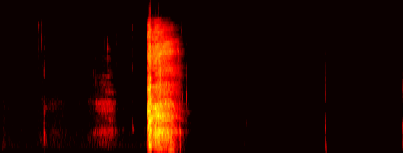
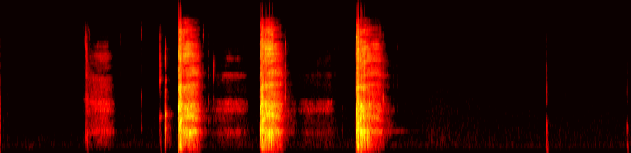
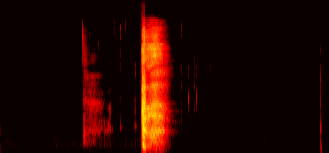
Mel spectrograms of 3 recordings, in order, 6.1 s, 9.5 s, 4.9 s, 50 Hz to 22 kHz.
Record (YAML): cough_length: 6.1 s
cough_amplitude: 32768
cough_signal_mean_std_ratio: 0.18
three_cough_length: 9.5 s
three_cough_amplitude: 32768
three_cough_signal_mean_std_ratio: 0.22
exhalation_length: 4.9 s
exhalation_amplitude: 32756
exhalation_signal_mean_std_ratio: 0.19
survey_phase: beta (2021-08-13 to 2022-03-07)
age: 45-64
gender: Male
wearing_mask: 'No'
symptom_none: true
smoker_status: Ex-smoker
respiratory_condition_asthma: false
respiratory_condition_other: false
recruitment_source: REACT
submission_delay: 1 day
covid_test_result: Negative
covid_test_method: RT-qPCR
influenza_a_test_result: Negative
influenza_b_test_result: Negative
